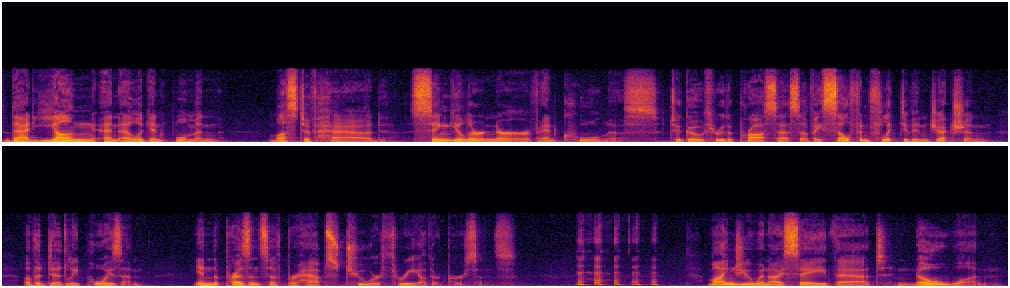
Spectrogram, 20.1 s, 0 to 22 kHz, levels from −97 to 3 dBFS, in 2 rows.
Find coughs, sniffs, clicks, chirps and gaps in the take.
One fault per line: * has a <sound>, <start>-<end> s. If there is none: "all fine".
* has a laugh, 15.8-16.6 s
